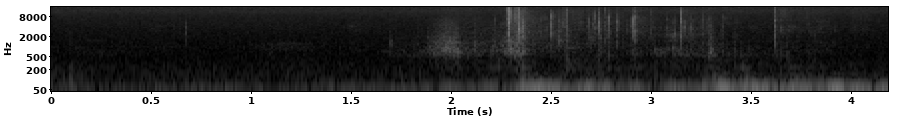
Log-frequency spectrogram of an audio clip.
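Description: A book is set down on a wooden table with a light knock.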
